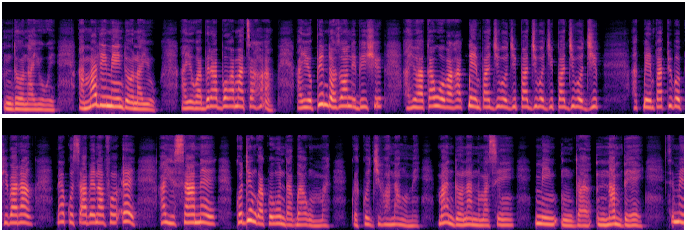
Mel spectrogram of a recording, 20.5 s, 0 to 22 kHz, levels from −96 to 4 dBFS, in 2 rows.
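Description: It's a speech clip, and the whole thing carries plainly audible Dolby Digital compression damage. Nothing gets through above 11.5 kHz, so it sounds dull, and there's a rough, fluttery noise hanging around the voiced parts. That's likely an AC-3 encoder starved of bits, consistent with roughly 64 kbps, narrowing the band and leaving many frequency lines without mantissa bits, so the decoder fills them with dither noise.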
